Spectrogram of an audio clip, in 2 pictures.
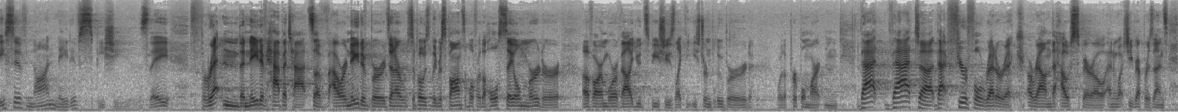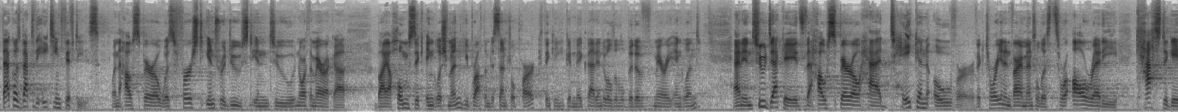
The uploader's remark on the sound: recorded live at the 10:00am service on Sunday, June 25th, 2023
